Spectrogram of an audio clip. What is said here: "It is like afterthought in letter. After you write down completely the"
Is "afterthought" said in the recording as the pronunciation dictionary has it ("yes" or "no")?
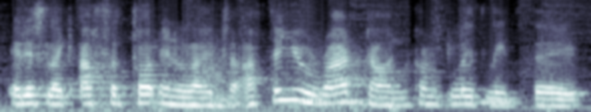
no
